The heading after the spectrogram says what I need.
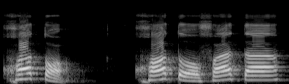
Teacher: ত এর উপরে সাকিন তার জন্য এখানে কলকলা হবে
